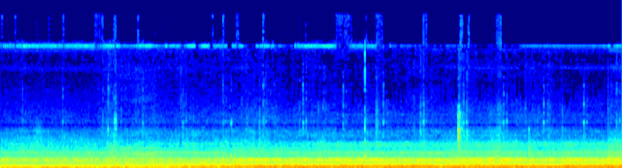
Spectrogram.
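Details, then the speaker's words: HCalory Toolbox Max diesel heater on lowest setting, recorded at the heat ducting outlet; steady low fan rush with a very faint slow regular fuel pump tick underneath; normal low-setting operation. "So this is the heat ducting outlet on low. I don't know if you guys can hear that slight tick, but it is very hard to hear. If it is outside your tent, you will not hear that."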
